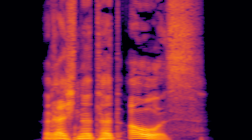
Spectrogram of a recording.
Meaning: inflection of ausrechnen: 1. second-person plural preterite 2. second-person plural subjunctive II
- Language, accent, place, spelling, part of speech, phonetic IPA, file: German, Germany, Berlin, rechnetet aus, verb, [ˌʁɛçnətət ˈaʊ̯s], De-rechnetet aus.ogg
